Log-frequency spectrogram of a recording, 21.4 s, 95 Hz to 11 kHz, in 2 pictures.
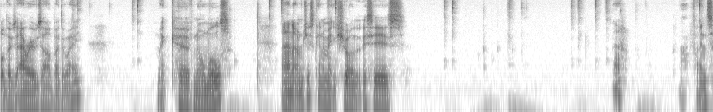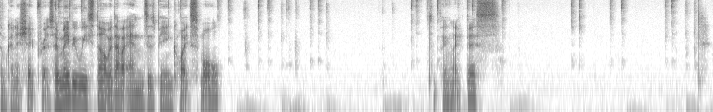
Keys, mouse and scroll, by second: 0.9 click, 2.6 shift+middle click, 3.0-3.3 scroll up 3, 3.3 shift+middle click, 3.8 click, 4.2 r, 4.9 g, 6.9-7.4 scroll down 2, 7.2 shift+middle click, 7.5 g, 8.7 click, 9.4 r, 10.4 g, 11.6 click, 11.9 g, 13.8 click, 14.1 g, 14.8 g, 16.2 s, 16.9 click, 17.2 s, 17.9 click, 18.1 s, 19.3 click, 19.3 s, 19.7 click, 19.9 g, 20.8 Tab, 21.1-21.4 scroll down 2.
